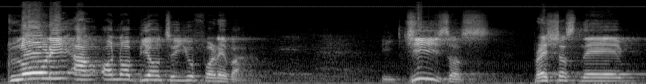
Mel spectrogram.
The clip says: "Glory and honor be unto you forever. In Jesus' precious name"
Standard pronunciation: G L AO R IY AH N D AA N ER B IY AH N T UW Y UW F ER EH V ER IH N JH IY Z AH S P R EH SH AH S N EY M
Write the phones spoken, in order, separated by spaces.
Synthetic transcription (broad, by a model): G L AO R IY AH N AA N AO B IY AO N T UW Y UW F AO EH V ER IH N JH IY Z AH S P R EH SH AH S N EY M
